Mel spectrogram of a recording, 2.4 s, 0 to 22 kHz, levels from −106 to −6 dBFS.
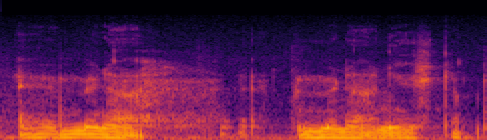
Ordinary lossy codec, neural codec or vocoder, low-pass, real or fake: none; vocoder, 44.1 kHz, 128 mel bands every 512 samples, BigVGAN v2; 14.4 kHz; fake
